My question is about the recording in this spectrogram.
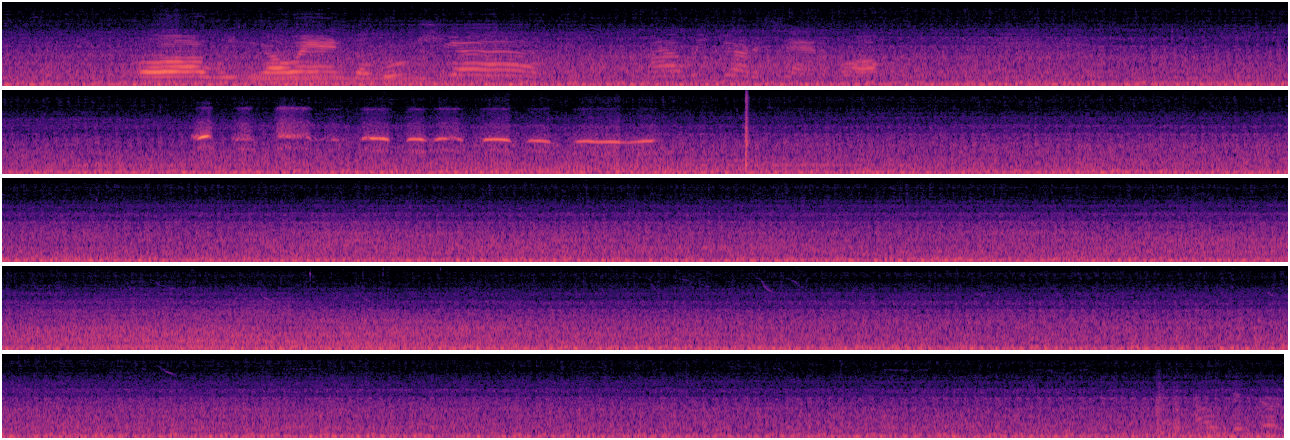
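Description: Motorcycle engines idling at a standstill, a steady low hum. About a quarter of the way in there is a brief high whistle that falls in pitch.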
